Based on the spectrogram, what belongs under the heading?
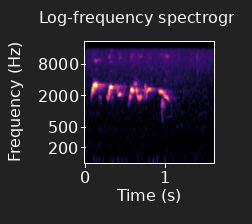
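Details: Red-whiskered bulbul singing a fighting song in a trapping setting, 21 December 2015; one rapid warbled phrase of about six bright descending notes, followed by a brief spoken reply.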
